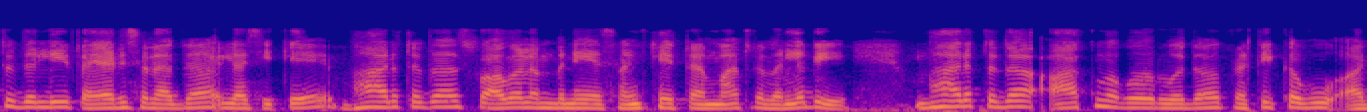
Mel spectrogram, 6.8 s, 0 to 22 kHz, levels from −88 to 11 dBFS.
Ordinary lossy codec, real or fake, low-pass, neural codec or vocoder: none; fake; none; codec, 16 kHz, 2 kbps, X-Codec, HuBERT features, trained on general audio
